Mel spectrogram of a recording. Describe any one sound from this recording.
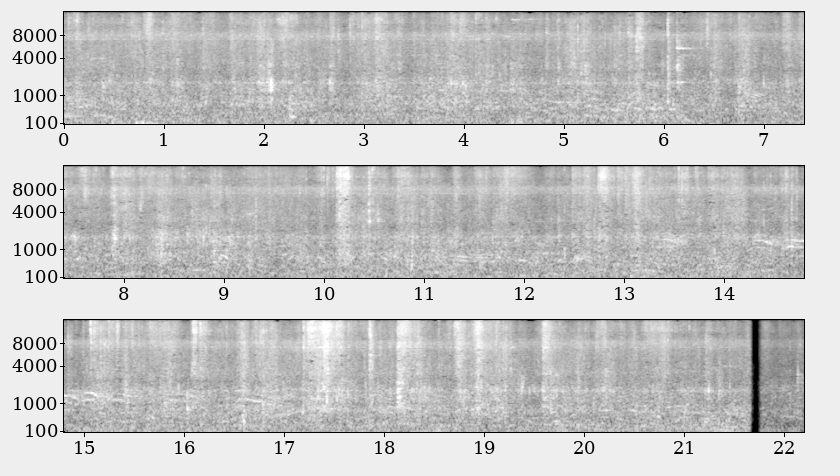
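A crowd murmurs and chatters nearby, outdoors.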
